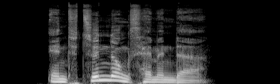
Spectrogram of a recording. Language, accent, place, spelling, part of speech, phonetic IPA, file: German, Germany, Berlin, entzündungshemmender, adjective, [ɛntˈt͡sʏndʊŋsˌhɛməndɐ], De-entzündungshemmender.ogg
- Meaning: inflection of entzündungshemmend: 1. strong/mixed nominative masculine singular 2. strong genitive/dative feminine singular 3. strong genitive plural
